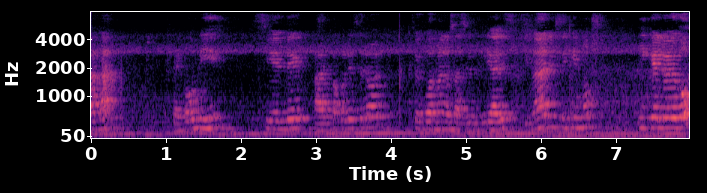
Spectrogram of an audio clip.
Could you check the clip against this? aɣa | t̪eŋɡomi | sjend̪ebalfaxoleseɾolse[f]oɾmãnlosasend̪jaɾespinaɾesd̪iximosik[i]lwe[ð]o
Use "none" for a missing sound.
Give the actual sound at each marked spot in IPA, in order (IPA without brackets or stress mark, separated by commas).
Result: f, e, ɣ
